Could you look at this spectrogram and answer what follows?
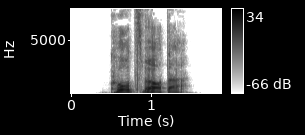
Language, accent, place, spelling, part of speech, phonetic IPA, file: German, Germany, Berlin, Kurzwörter, noun, [ˈkʊʁt͡sˌvœʁtɐ], De-Kurzwörter.ogg
- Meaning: nominative/accusative/genitive plural of Kurzwort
